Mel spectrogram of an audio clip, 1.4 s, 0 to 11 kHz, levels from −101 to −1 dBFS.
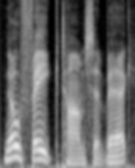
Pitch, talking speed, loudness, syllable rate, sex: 140 Hz, 220 wpm, -17 LUFS, 4.0 syllables/s, male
